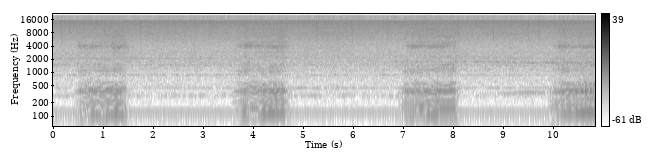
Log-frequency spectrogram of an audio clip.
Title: 3 Months old bulldog snoring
